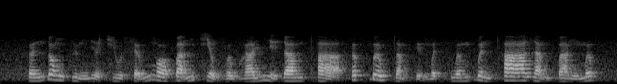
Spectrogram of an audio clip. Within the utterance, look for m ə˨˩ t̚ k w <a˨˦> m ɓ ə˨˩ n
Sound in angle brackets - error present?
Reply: yes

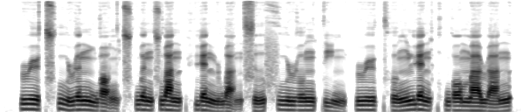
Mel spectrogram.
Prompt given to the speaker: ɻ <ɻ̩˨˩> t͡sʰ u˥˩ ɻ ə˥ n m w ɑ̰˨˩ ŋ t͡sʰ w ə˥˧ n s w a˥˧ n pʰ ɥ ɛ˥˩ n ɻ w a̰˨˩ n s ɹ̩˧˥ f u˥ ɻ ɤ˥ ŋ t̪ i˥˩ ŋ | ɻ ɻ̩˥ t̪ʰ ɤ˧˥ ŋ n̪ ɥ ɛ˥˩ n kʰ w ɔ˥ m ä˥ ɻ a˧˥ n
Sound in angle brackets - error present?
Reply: yes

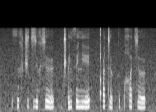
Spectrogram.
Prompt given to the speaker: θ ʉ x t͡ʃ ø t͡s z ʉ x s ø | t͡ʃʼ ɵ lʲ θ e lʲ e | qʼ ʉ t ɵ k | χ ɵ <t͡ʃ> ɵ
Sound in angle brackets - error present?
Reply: yes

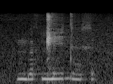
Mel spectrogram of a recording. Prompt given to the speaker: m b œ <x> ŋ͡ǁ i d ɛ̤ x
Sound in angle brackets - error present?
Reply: no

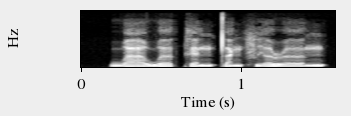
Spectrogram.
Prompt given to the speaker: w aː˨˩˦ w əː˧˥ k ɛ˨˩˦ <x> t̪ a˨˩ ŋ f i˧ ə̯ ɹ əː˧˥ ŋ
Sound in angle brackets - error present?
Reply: yes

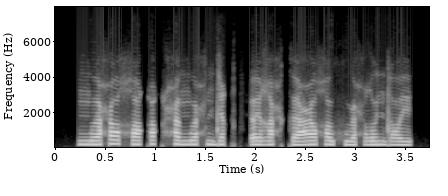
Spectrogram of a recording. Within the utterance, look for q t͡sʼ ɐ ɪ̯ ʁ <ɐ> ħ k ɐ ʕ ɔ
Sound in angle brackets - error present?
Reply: no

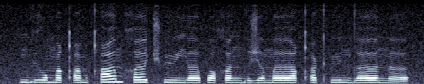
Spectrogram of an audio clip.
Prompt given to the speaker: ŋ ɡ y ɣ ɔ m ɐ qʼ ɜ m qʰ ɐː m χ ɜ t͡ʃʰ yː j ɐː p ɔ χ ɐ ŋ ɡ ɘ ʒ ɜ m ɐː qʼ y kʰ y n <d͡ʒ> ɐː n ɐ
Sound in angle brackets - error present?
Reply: yes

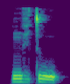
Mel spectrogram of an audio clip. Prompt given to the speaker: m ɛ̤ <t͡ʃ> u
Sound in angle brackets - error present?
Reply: yes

